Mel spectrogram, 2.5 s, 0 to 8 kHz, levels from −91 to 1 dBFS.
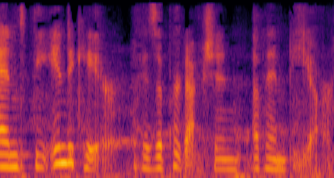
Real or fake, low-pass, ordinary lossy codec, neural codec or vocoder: fake; 7.2 kHz; MP3, 32 kbps; codec, 24 kHz, 1.2 kbps, DualCodec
